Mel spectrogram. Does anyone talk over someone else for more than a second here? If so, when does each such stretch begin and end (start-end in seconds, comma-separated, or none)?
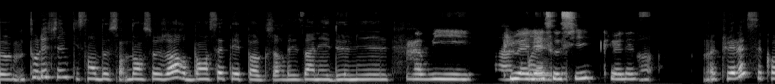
none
